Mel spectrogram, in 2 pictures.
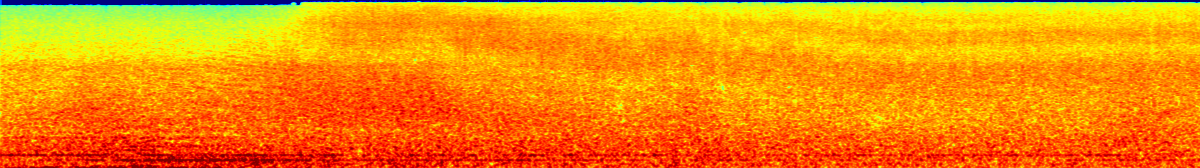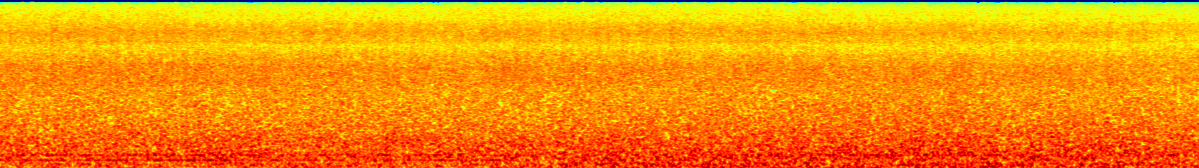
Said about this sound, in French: pourrais entendre la mer. On est en Méditerranée.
